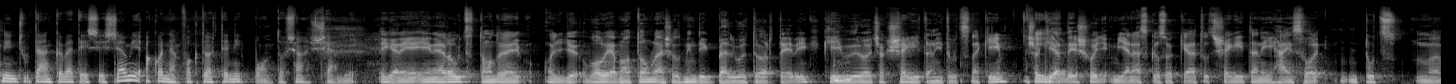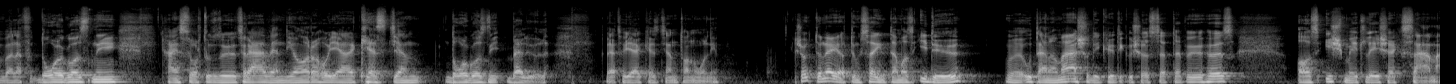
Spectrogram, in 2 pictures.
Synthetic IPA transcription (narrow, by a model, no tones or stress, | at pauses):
nint͡ʃut̪a̰ːŋkøvɛt̪ḛːʃḛːʃɛmːiʔɒkːo̞rnɛɱfo̞ɡt̪ørt̪eːnːipo̞nt̪o̞ʃɒnʃɛmːḭ | ʔiɡɛneːeːnɛrɛluːc̚t̪u̥t̪ːɒmod̪nihoɟhouvɒloːjaːbɒnɒt̪ɒnulaːʃhozmind̪iɡ̚bɛlylt̪ø̞rt̪eːnikkʰːiːvylɾøːlt͡ʃɒkʃɛɡiːt̪ɛnit̪ut̪snɛkieːʃɒkerd̪eːʃho̞ɟmijɛnɛskøzø̞kːɛlt̪ut̪sʃɛɡiːt̪ɛniɦaːɲso̞rt̪ut̪s | vɛlɛd̪o̞lɡo̞znihaːɲso̞rt̪ud̪øːt̪raːvɛnːiɒrːɒɦo̞ɟɛlkɛzɟɛnd̪o̞lɡo̞znibɛly̰llɛ̰ɦɛ̰t̪ho̞ɟɛlkɛzɟɛnt̪ɒnṵlnʔḭ | ʃok̚t̪ønɛlert̪yŋksɛɾint̪ɛmɒzid̪øː | ut̪aːnɒmaːʃo̞d̪ikːrit̪ikuʃø̞sːɛt̪ɛvøːɦø̞zɒziʃmeːt̪leːʃɛksa̰ːmʔa̰ː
